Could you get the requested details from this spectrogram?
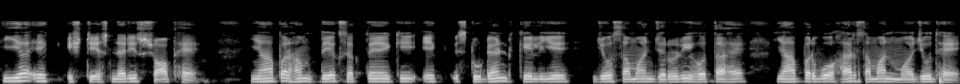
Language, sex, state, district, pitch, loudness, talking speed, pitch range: Hindi, male, Bihar, Jahanabad, 135 Hz, -15 LUFS, 175 wpm, 125-140 Hz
